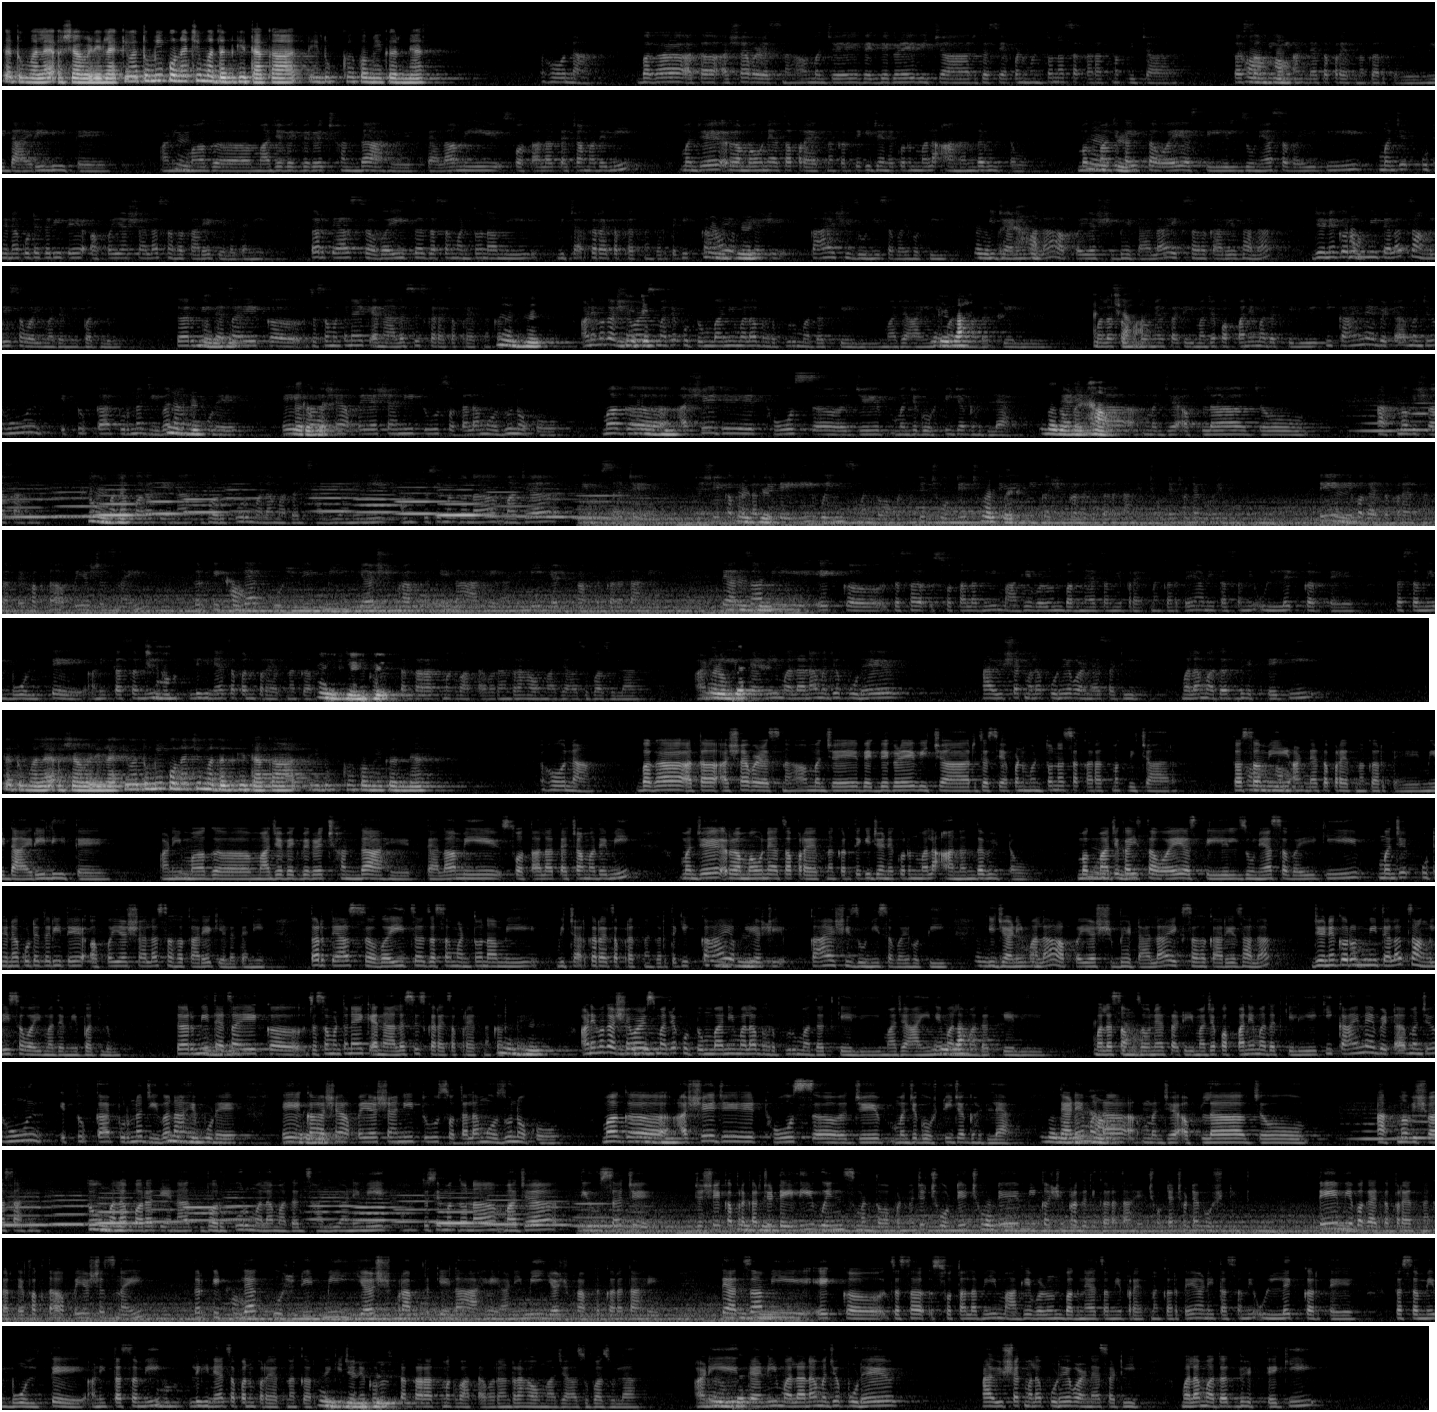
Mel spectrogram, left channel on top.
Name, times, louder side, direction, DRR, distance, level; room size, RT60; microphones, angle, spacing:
voice 1, 0.0-4.3 12.4-12.9 16.1-16.2 25.2-25.6 35.7-36.2 38.4-38.6 38.9-39.1 45.0-45.3 47.9-48.4 49.2-49.5 52.4-52.7 54.2-54.3 59.0-59.3 60.2-60.6 63.7-64.1 67.7-68.4 72.5-72.9 75.6-75.8 79.0-79.3 81.4-81.8 85.0-85.2 88.3-88.4 93.3-93.7 101.8-102.1 103.5-104.2 107.3-107.8, left 5 dB, 75° left, 13 dB, 0.5 m, -29 dB
voice 2, 5.4-5.9 6.3-11.8 12.3-15.4 15.9-20.6 21.1-24.7 25.1-36.5 36.7-41.3 41.8-44.2 44.7-48.3 48.8-53.4 53.9-57.7 58.1-62.9 63.3-67.4 67.9-70.4 71.1-72.0 72.5-75.5 75.9-78.2 78.6-84.0 84.8-87.4 87.9-92.6 93.2-101.9 102.2-104.2 104.4-106.7 107.2-109.3 110.1-111.7 112.1-113.5, right 6 dB, 55° right, 14 dB, 0.4 m, -39 dB
Wind instrument woodwind instrument, 70.8-74.1 74.6-78.2, left 2 dB, 30° right, 0.9 m, -34 dB
Race car auto racing, 77.4-94.0, equal, ahead, 2.7 m, -41 dB
10.5 x 8.4 x 3.7 m, 1.2 s
head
